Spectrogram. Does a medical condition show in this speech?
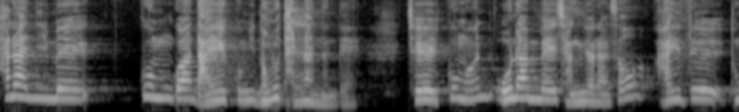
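No.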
